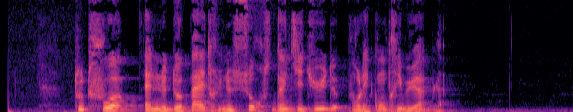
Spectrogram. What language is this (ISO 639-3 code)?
fra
